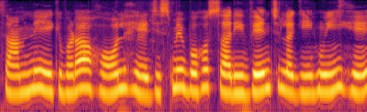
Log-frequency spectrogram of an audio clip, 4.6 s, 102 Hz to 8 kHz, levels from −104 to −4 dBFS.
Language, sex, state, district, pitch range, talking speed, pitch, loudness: Hindi, female, Chhattisgarh, Raipur, 215-255 Hz, 155 wpm, 230 Hz, -15 LUFS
